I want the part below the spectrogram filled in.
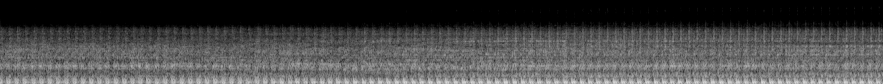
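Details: KTM LC4 single-cylinder: even thumping about four beats a second with a light clatter on each beat; engine noise present but unidentified.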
